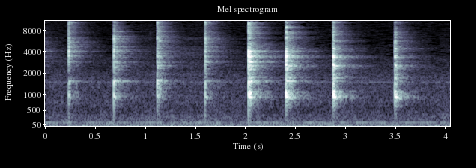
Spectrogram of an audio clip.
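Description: A small, hollow stainless steel hip flask, held upright with its fill level not visible, is tapped with the tip of a small screwdriver. Nine bright, sharp metallic ticks are heard at a loose, uneven pace, the last one softer. Each has a high ping near 3.5 kHz that dies away almost at once.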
